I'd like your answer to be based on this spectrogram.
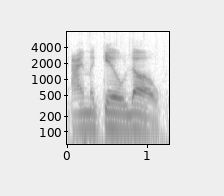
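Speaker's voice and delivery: normal talking voice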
